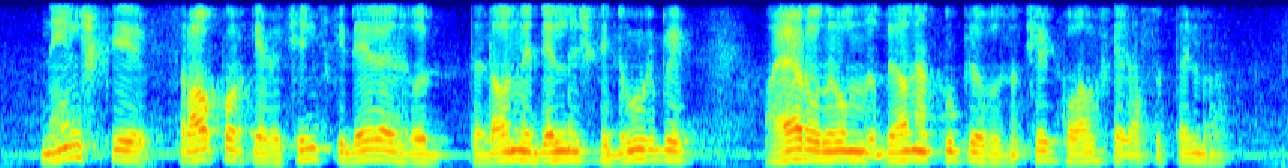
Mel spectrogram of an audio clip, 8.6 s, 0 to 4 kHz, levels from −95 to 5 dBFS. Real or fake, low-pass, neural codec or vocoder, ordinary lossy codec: fake; 3.6 kHz; codec, 44.1 kHz, 1.7 kbps, Pupu-Codec; none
